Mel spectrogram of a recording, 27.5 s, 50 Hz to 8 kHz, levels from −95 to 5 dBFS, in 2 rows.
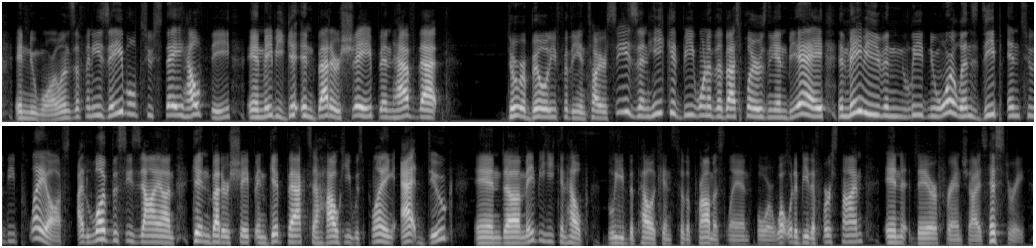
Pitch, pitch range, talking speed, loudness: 175 Hz, 140-210 Hz, 190 wpm, -24 LUFS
